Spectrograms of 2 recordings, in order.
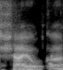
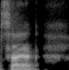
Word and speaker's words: Sayak: So basically, my name is also pronounced as Shayok, not Sayak. Yeah, In the Bengali the use of O is more than the other dialects.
